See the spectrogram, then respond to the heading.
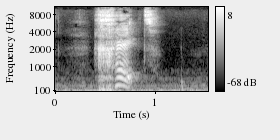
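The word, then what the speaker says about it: חית: Chet. Chet is pronounced with a throat clearing sound that isn't in the English language.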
